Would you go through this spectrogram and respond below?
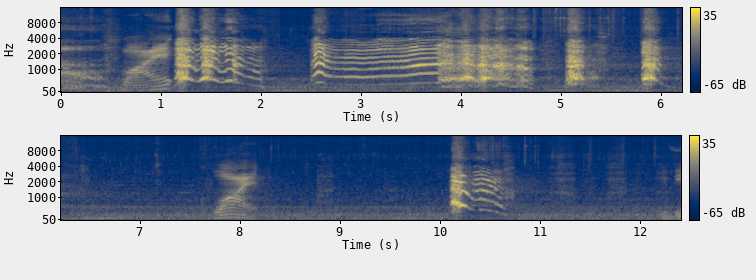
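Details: Siberian Husky female talking back when her owner demands quiet: drawn-out wavering whines and howly talking with rising and falling pitch, broken by sharp bursts, with a woman's voice speaking in between.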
